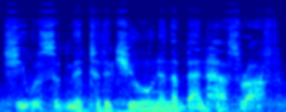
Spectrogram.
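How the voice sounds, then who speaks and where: In a video game cutscene, a male actor with a bass voice plays a stern, proud horned warrior leader. He speaks formally and slowly, steady in tone, with a commanding, gravelly edge.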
